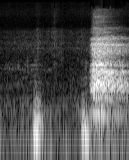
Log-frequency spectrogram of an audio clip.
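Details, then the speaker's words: A sleeping pet dog gives two soft, low snorting snores, then a longer breathy exhale, in a quiet room. "And if you can hear the dog, she's snoring."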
